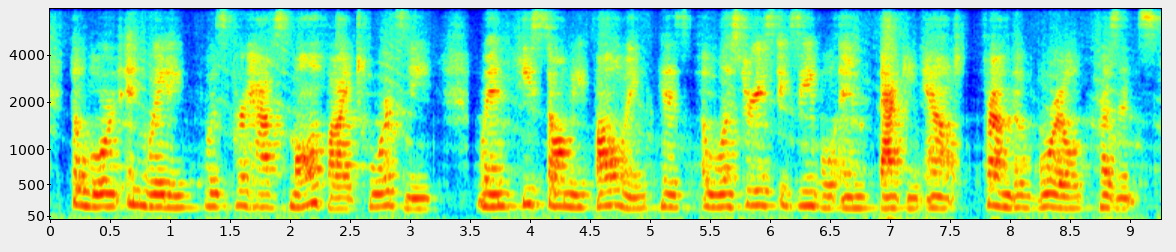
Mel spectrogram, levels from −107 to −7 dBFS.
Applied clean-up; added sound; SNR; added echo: neural separator model SepFormer DNS4.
